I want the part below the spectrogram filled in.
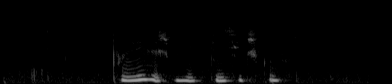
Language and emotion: Russian, sad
